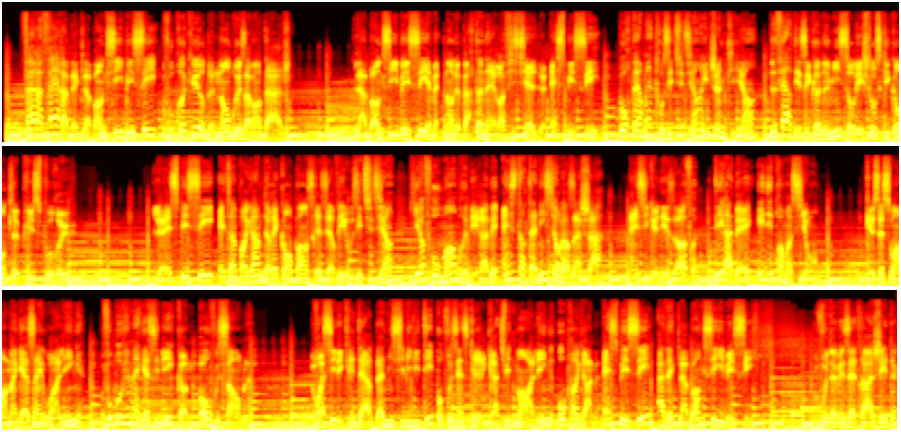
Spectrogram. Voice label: french voice over male narrator

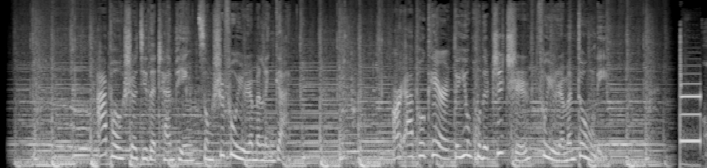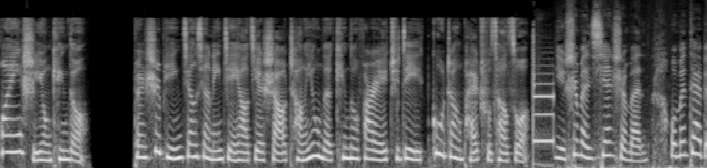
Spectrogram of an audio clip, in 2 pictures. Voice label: chinese voice over female commercial

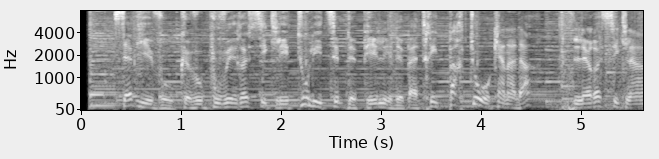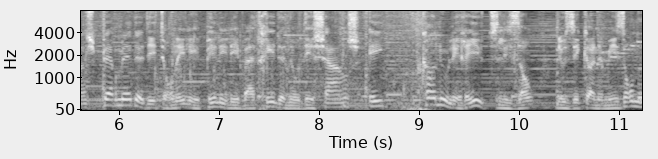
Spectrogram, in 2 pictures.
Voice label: french voice over male narrator

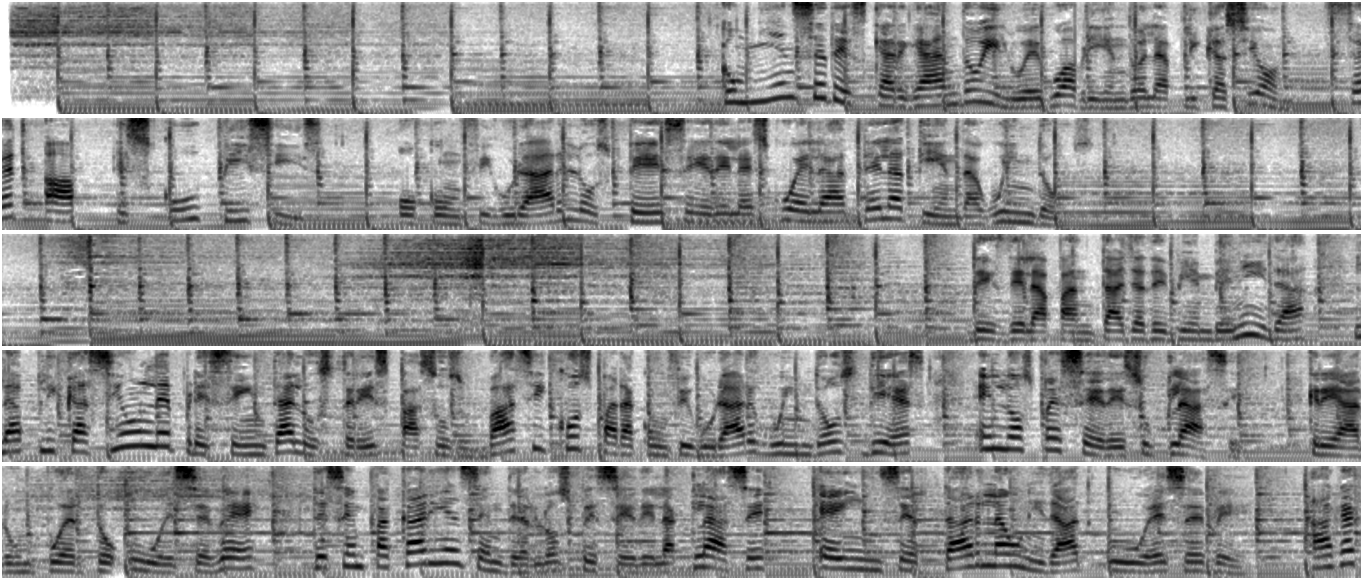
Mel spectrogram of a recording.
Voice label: spanish voice over female elearning

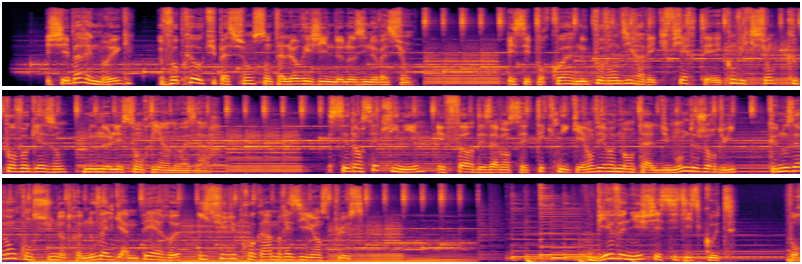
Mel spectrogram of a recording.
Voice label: french voice over male narrator

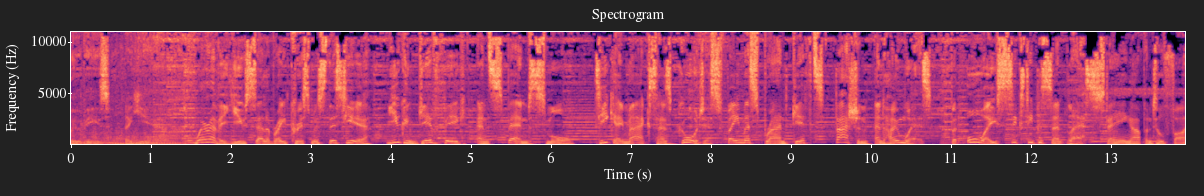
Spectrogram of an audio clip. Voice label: english british voice over male

